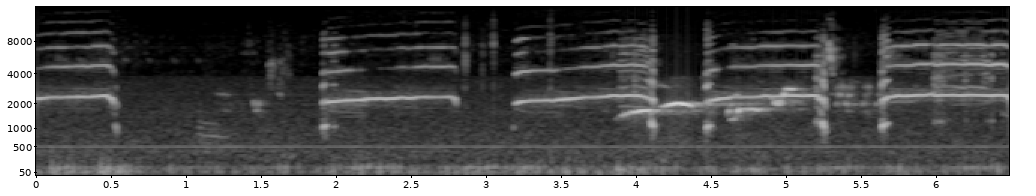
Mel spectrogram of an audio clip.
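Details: Polish peregrine falcon nest, male tending the females on a May evening: repeated harsh, steady wails, with a rising whine in the middle overlapping the calls, after a quiet opening second.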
